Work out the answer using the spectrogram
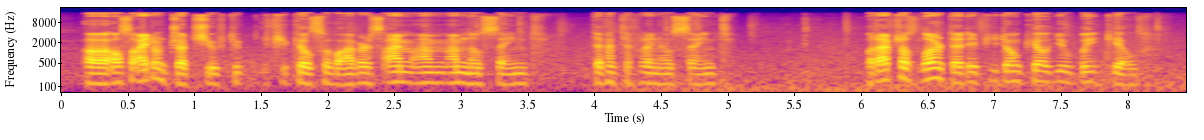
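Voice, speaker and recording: A medium-pitched man with a Swiss accent, very fast, monotone and flat, with very even loudness. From Switzerland. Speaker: gaming let's player. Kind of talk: gameplay commentary. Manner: hesitant, many fillers; casual, profane.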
